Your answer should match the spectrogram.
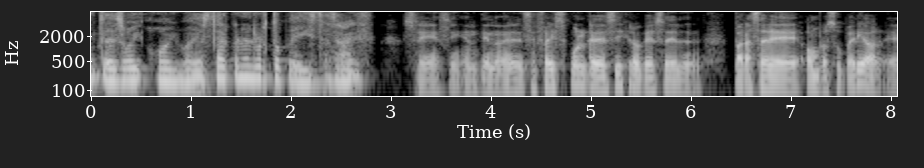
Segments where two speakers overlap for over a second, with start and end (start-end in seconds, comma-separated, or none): none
